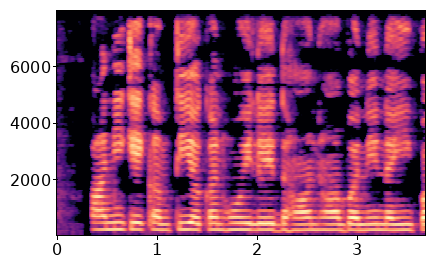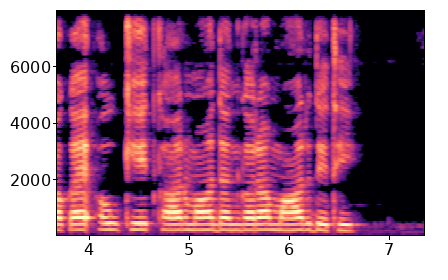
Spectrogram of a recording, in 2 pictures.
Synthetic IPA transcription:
paːnikekəmt̪iəkənɦõːeled̪ʱaːnɦãbənenɐĩpəkəeʔɐukʰeːt̪kʰaːɾmãd̪ənɡəɾamaːɾd̪eːt̪ʰeː

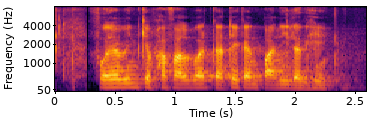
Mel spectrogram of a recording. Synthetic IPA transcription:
foːjabɪnkepʰɐfaːlbɐɾkɐt̪ekɐnpaːnilɐɡʱiː

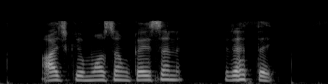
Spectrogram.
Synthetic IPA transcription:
a̰d͡ʒkemɔːsəmkəɪsən | ɾəɦt̪əj

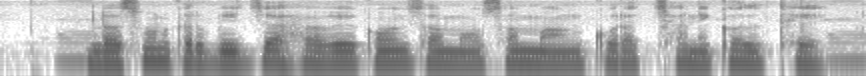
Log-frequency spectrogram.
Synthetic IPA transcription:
lɐsuːnkəɾbiːd͡ʒaɦɐʋekɔːnsamɔːsəmːãːŋɡpʊɾətːʃʰanɪkəlt̪ʰeː

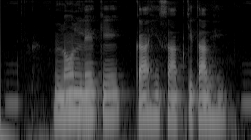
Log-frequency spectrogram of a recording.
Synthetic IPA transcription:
loːnlekekaɦɪsaːbkɪt̪aːbɦiː

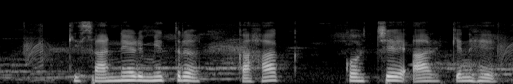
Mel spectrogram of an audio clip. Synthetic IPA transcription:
kisaneɽmit̪ɾəkahakː | ɔɦt͡ɕeʔaɾkenɦe

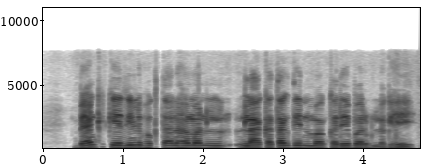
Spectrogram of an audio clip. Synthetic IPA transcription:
bɛ̃ŋkːeɾĩɖbʱukt̪anɦəmənlakət̪ək̚d̪inmekəɾebəɾləɡɦi

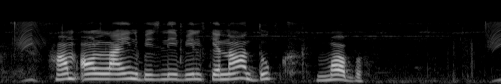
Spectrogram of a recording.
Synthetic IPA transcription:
həmɔnlainbid͡ʒlibilkenãd̪ukʰməb

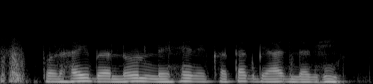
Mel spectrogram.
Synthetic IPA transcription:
pəɽɦəibəɾloːnleɦenekət̪əkbjaːd͡ʒləɡʱi

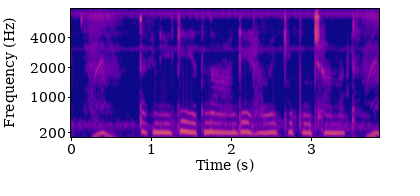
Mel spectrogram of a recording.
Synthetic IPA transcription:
t̪ɐkniːkiɪt̪naaːɡeɦɐʋekipuːd͡ʒʰʱaːmət̪

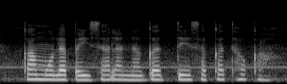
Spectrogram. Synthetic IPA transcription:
kamolapəjsalanəɡət̪̚d̪esəkət̪ɦɔka

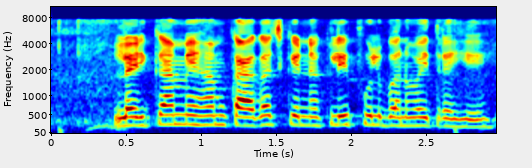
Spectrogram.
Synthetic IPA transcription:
ləɽkamẽɦəmkaɡəd͡ʒkenəklipʰulbənʋəjt̪ɾəɦie

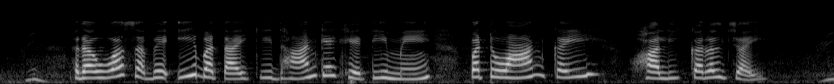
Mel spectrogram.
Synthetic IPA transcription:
ɾəʋasəbʱeibət̪aːikid̪ʱaːnkekʰeːt̪imẽ | pəʈʋaːnkəi | haːlikəɾəld͡ʒaːi

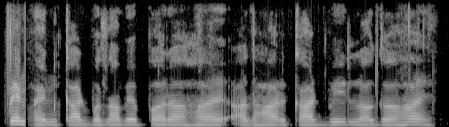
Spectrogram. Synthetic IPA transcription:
penajnkaɾɖ̚bənabepəɾəɦəja̰d̪ʱaɾkaɾɖ̚bʱiləɡəɦəj

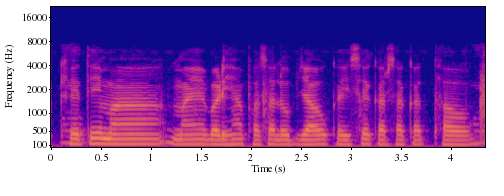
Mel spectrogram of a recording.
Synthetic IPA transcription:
kʰeːt̪im̃mɛ̃bəɽ̤ijãpʰəsəlʊpd͡ʒaːũkəĩsekəɾsəkət̪ʰːao

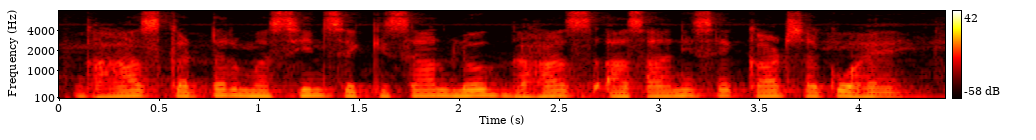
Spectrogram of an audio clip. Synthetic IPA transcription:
ɡʱaːskɐʈːəɾmɐʃiːnsekɪsaːnloːɡ̚ɡʱaːsaːsaːnisekaːʈʰsɐkoɦɛː

